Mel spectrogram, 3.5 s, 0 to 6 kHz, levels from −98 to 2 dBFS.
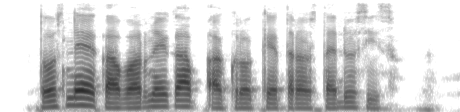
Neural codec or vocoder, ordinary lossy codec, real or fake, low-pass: codec, 16 kHz, 8 kbps, FreqCodec, larger model; none; fake; 5.4 kHz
